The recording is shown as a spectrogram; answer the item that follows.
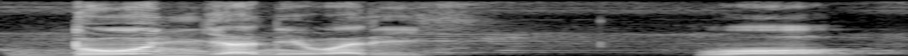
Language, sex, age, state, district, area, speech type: Goan Konkani, male, 45-60, Goa, Canacona, rural, spontaneous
